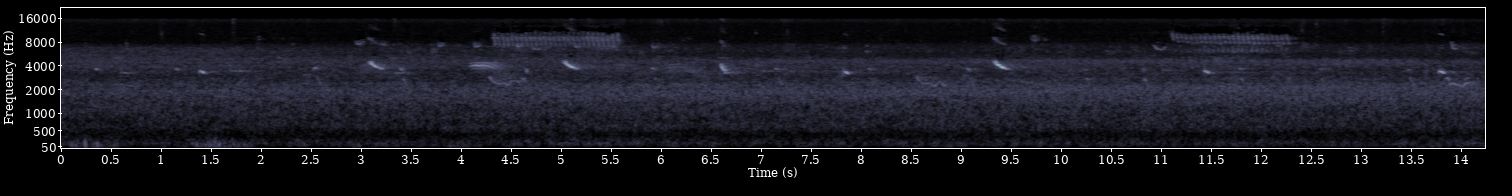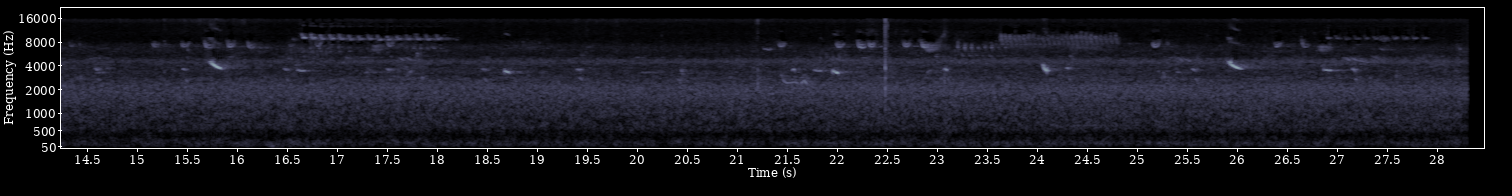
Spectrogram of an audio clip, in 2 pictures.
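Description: Birds chirping outdoors: short, sharp downward calls every second or two over a steady background hiss.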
